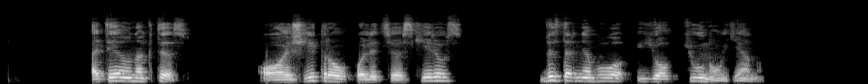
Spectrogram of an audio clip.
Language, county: Lithuanian, Vilnius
